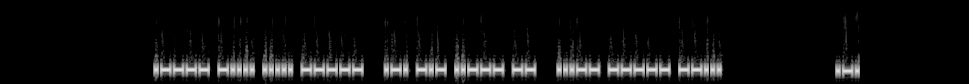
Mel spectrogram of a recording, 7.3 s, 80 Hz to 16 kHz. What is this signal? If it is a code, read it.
Morse code, heard as a keyed tone, about 50 wpm, 700 Hz. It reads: 1650 RK2M 307 R
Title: Worked All Europe DX Contest - QTC Exchange - 50wpm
